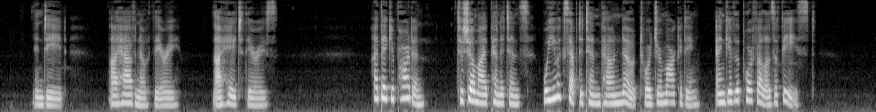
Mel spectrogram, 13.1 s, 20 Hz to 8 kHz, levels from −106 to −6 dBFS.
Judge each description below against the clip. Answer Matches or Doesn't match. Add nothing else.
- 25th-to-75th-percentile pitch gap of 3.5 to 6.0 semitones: Matches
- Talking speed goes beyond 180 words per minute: Doesn't match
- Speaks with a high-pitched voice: Doesn't match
